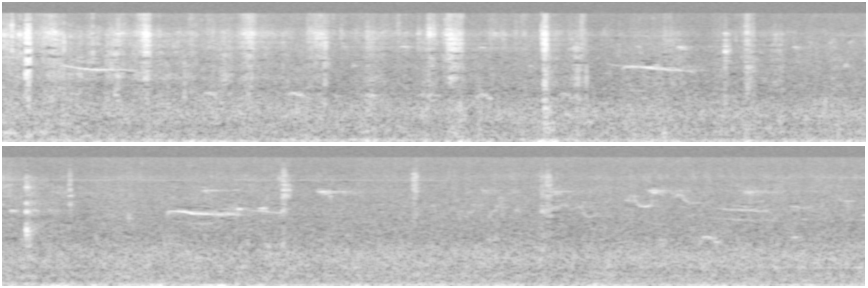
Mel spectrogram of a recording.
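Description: Near silence with a few faint, short, high bird chirps scattered through it and some faint ticks.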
